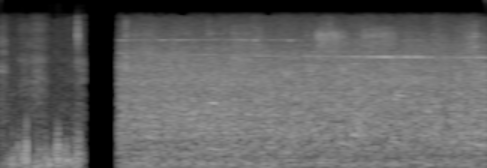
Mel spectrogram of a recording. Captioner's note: traffic/pub noise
